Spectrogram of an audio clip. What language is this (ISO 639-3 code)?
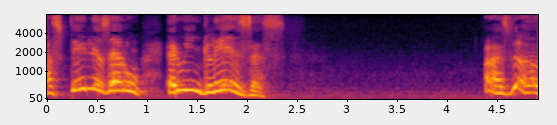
por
